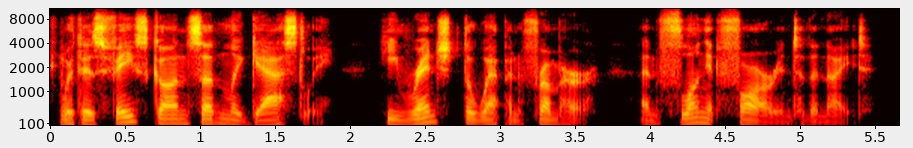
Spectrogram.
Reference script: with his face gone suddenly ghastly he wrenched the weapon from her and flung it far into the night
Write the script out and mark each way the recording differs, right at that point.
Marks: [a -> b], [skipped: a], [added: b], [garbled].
with his face gone suddenly ghastly he wrenched the weapon from her and flung it far into the night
